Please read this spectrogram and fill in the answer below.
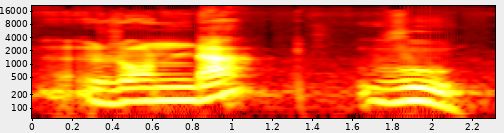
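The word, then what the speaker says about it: rendezvous: देखिए ये एक फ्रेंच वर्ड है, ओके, और इसको क्या बोलते हैं, अगर हम इसको प्रोनाउंस करेंगे कैसे करेंगे, रोंडा वू, इसका मतलब क्या होता है मीटिंग और डेट, ठीक है, रोंडावू बोलते हैं इसको, रोंडावू इन फ्रेंच लैंग्वेज।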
